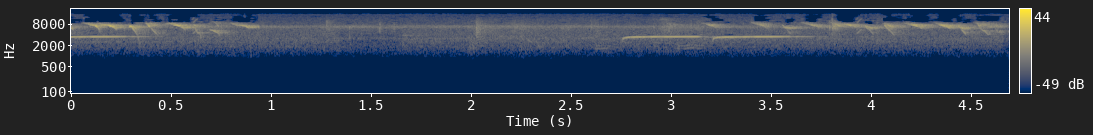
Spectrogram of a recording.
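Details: Female Blue Dacnis (Dacnis cayana) giving thin, high, sibilant chips and short buzzy notes in quick bursts, with a couple of drawn-out high whistles between.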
